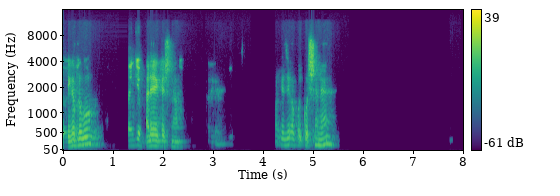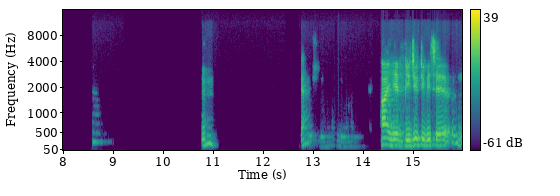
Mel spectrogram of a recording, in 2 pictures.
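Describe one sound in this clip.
A man speaks calmly in bursts through an online call, pausing often.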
